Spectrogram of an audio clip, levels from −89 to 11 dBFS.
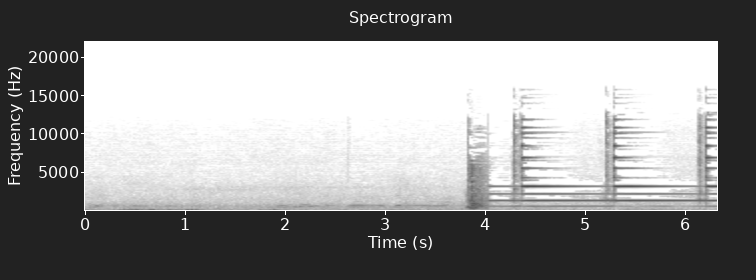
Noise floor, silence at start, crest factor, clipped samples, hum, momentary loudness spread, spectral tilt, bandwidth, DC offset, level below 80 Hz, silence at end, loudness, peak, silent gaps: -51 dBFS; 0 s; 22 dB; under 0.1%; none; 26 LU; 0 dB/octave; 16 kHz; under 0.1%; -48 dBFS; 0 s; -22 LUFS; -8 dBFS; none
